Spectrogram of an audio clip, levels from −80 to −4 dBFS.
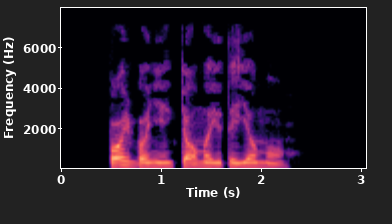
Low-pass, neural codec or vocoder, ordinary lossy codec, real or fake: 7.2 kHz; autoencoder, 48 kHz, 128 numbers a frame, DAC-VAE, trained on Japanese speech; MP3, 32 kbps; fake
